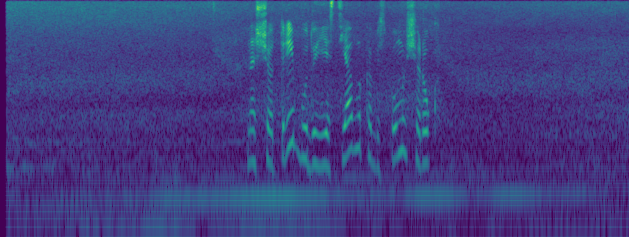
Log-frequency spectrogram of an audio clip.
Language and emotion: Russian, neutral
